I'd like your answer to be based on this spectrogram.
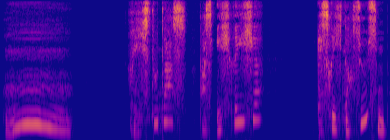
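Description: A cheerful, curious little girl in a storybook, as a woman narrator puts her on. The voice rides higher than the narrator's own and stays close and dry. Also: very slow, breathy edge, dry recording, exaggerated voice. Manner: bright and lively, sometimes whispering.

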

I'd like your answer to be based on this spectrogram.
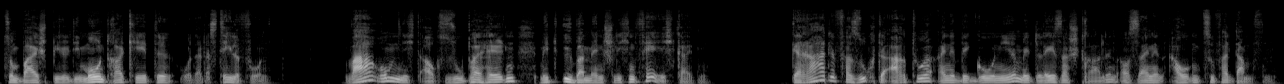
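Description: A man reading a children's story aloud, with lively, expressive narration at a close studio mic. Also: low-pitched, moderate pace, husky, dry recording. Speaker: reader.

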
